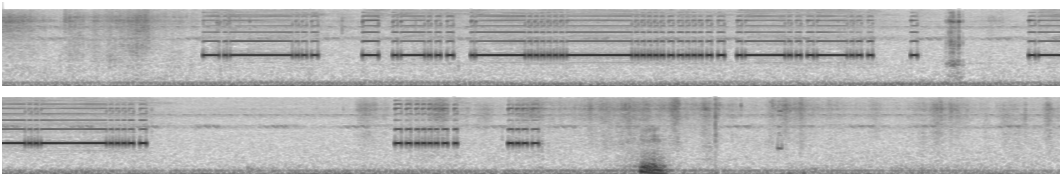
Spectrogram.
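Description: Garrett Pro-Pointer pinpointer sounding a steady high-pitched tone in on-and-off stretches, one held for about two seconds, as it is worked around the hole. The tone signals a metal target close to the probe tip. It stops about six seconds in and comes back briefly once more.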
